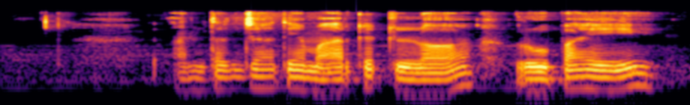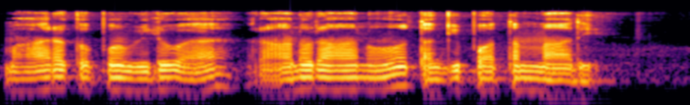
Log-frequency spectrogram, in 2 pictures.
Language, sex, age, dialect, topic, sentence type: Telugu, male, 18-24, Utterandhra, banking, statement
